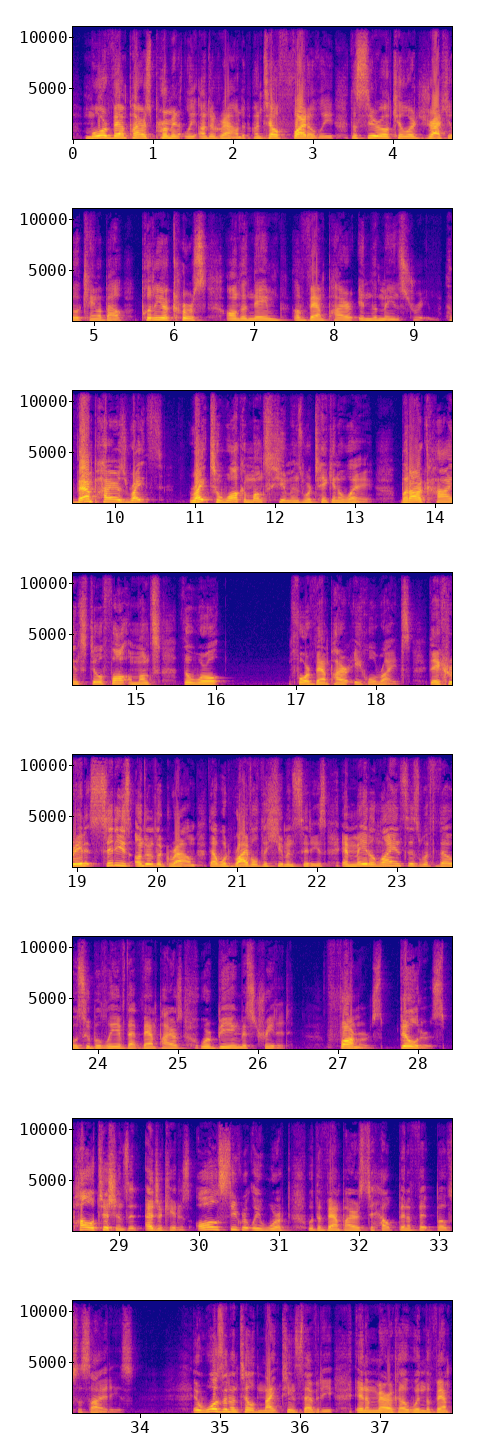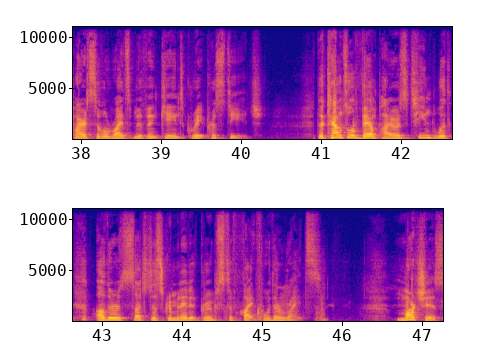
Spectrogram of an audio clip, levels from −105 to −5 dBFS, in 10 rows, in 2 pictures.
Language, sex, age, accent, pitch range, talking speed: English, male, 20-39, American, 135-180 Hz, 145 wpm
